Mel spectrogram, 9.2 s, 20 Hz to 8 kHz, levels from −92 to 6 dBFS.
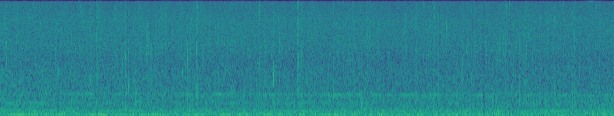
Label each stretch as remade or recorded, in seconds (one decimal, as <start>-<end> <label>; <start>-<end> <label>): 0.0-9.2 recorded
